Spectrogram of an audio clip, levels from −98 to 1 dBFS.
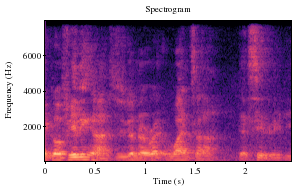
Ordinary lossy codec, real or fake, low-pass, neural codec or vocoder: none; real; none; none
